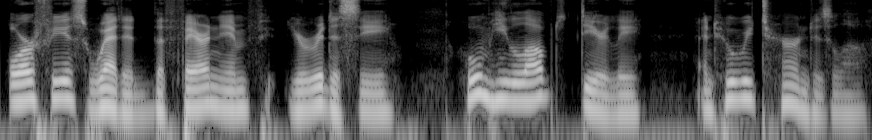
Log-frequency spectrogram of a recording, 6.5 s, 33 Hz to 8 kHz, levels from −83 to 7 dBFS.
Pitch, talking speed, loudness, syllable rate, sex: 125 Hz, 135 wpm, -19 LUFS, 4.5 syllables/s, male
